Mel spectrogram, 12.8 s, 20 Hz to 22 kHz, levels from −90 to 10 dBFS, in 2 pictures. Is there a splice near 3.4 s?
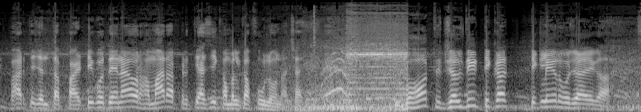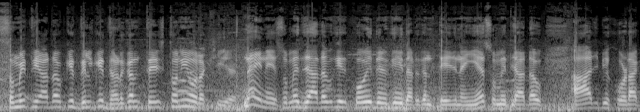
no; 0 cuts

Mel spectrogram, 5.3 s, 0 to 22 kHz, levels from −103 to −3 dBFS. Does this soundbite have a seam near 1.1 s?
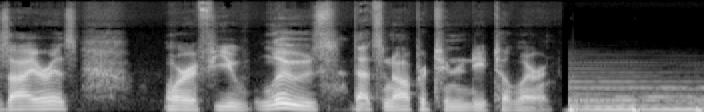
no; 2 cuts; at 2.5 s, 4.2 s

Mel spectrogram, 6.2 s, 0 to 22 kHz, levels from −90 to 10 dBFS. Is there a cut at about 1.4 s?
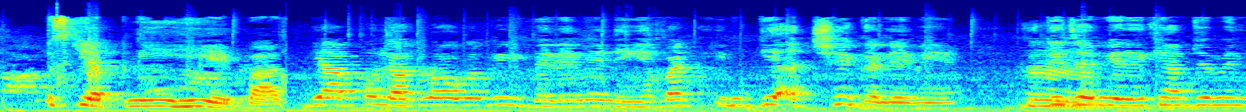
yes; 1 cut; at 1.4 s

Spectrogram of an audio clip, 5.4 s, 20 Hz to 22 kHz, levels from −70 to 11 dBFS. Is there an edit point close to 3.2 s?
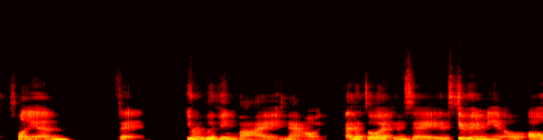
yes; 1 cut; at 3.2 s

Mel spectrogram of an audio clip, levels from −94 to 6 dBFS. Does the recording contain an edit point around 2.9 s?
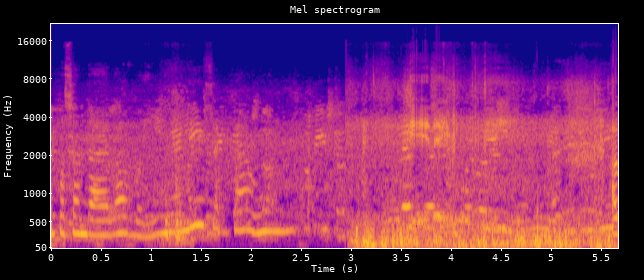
yes; 1 cut; at 2.9 s

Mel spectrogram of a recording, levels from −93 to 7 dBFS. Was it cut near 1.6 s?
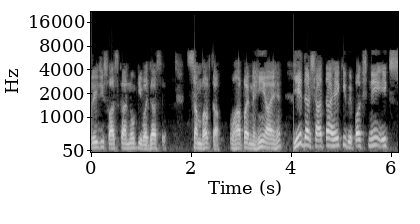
no; 1 cut; at 3.9 s

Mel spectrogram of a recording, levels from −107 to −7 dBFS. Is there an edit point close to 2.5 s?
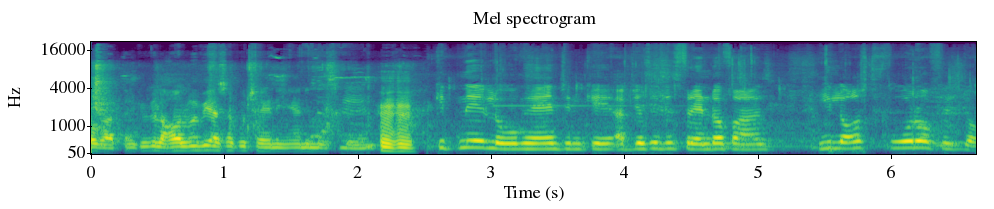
yes; 1 cut; at 2.5 s

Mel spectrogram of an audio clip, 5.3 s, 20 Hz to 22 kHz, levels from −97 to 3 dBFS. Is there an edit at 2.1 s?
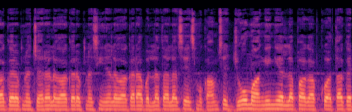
no; 0 cuts

